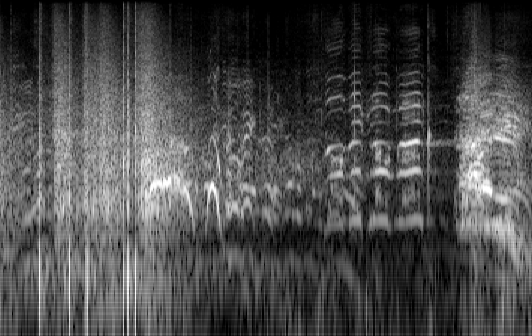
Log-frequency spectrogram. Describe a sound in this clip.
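A group of young men cheer and chant loudly outdoors.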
